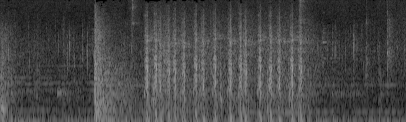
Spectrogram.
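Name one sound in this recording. A magic beam zaps and crackles.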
